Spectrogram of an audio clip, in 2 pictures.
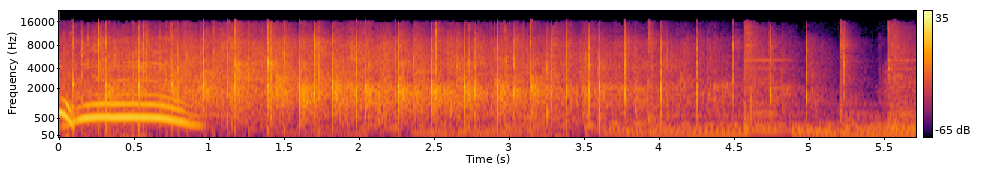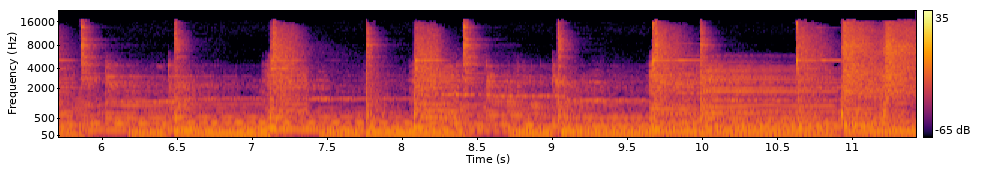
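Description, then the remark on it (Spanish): An audience bursts into loud, dense applause with a rising cheer at the start; the clapping thins out after a few seconds as a song with steady drum hits begins. “Para un aplauso. Sala.”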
